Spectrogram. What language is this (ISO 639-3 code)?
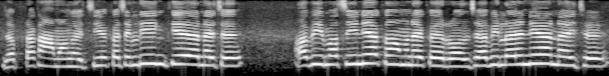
mai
